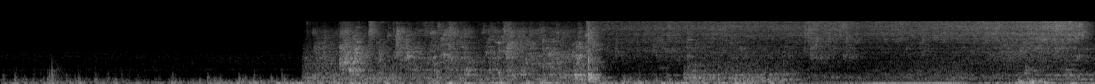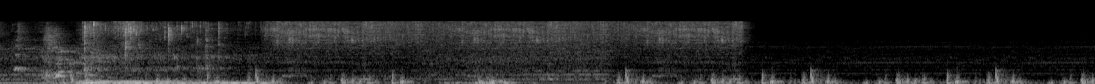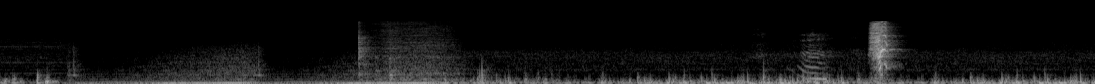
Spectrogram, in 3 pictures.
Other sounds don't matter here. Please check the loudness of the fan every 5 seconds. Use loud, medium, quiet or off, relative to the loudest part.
medium, medium, loud, loud, loud, loud, loud.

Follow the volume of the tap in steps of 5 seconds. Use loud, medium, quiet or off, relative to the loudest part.
loud, loud, loud, loud, off, off, off.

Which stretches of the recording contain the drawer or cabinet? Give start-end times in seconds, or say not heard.
6.8-8.1, 25.4-26.6.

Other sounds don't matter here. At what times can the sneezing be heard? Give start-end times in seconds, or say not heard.
4.9-6.0, 11.1-12.1, 29.4-30.8.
